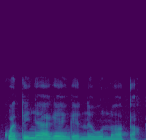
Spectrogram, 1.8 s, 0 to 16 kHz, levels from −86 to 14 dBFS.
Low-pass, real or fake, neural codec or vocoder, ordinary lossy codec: 7.2 kHz; real; none; none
